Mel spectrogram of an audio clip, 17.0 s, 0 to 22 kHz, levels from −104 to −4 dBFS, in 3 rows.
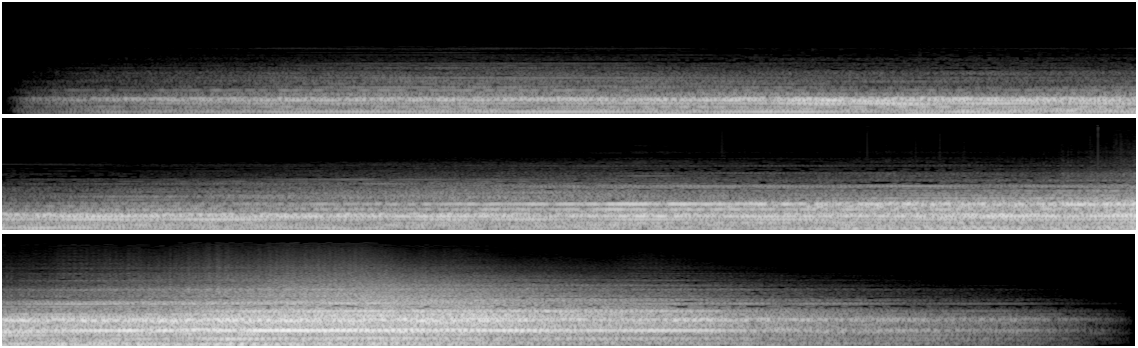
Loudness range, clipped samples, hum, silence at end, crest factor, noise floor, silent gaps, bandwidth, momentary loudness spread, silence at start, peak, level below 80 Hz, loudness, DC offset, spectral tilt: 14 LU; under 0.1%; none; 0.75 s; 20 dB; -58 dBFS; none; 6.4 kHz; 20 LU; 0.55 s; -2 dBFS; -38 dBFS; -21 LUFS; under 0.1%; -8.5 dB/octave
